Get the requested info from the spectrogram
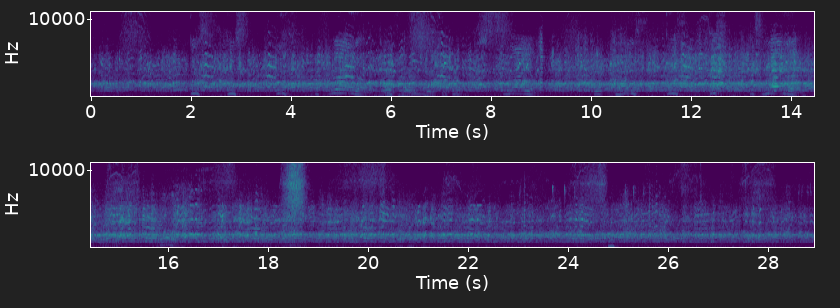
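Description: A large flock of pink-footed geese calling in flight overhead: a dense, unbroken chorus of many honking calls, with a few louder, lower separate calls standing out in the first half.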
